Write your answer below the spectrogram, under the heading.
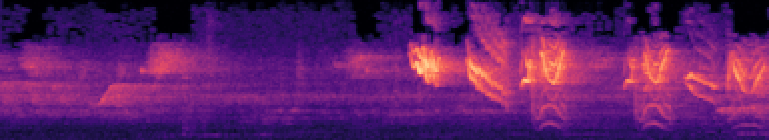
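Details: Plain parakeets feeding on bananas alongside tanagers and other birds at a private reserve in Guaramirim, Santa Catarina, Brazil; a burst of high, shrill, rapidly repeated chattering notes, some downslurred, after a quieter opening.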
